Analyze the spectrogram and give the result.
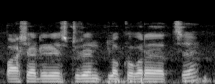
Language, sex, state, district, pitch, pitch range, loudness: Bengali, male, West Bengal, Alipurduar, 130 Hz, 130-135 Hz, -16 LUFS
